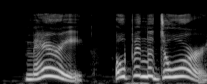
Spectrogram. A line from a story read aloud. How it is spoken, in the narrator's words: he yells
